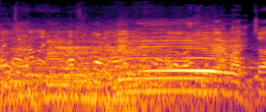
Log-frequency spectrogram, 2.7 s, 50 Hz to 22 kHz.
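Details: Sahiwal bull calves at a cattle market in Dhaka, Bangladesh, recorded 29 November 2025; a drawn-out lowing moo with a steady tonal band, over crowd chatter and bargaining voices.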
